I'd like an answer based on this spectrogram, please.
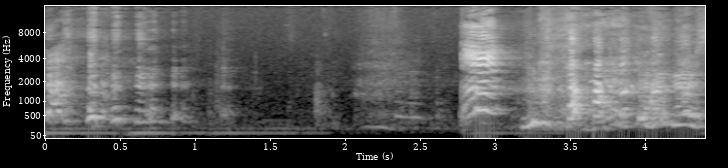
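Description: Short, sharp voiced catches repeat over a few seconds, followed by laughter. The pattern fits hiccups.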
